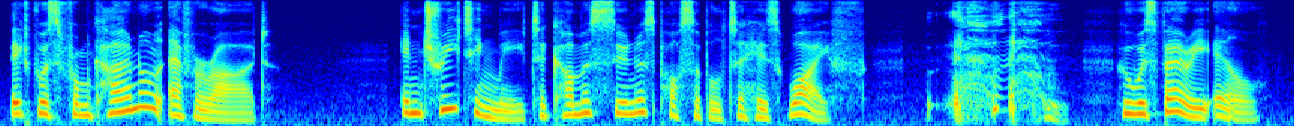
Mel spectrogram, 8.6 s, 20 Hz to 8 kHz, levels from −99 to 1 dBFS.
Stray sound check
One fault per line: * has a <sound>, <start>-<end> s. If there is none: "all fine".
* has a cough, 6.2-7.1 s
